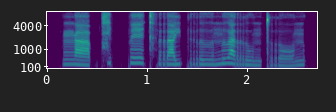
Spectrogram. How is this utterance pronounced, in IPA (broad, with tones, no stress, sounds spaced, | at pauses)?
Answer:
ŋ aː˨˩ p̚ t͡ɕ i˥˩ t̚ p eː˥˩ kʰ r a˦˥ j p r ɯː˧ n ɯ˥˩ a̯ r u˨˩ n t r o˩˦ n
